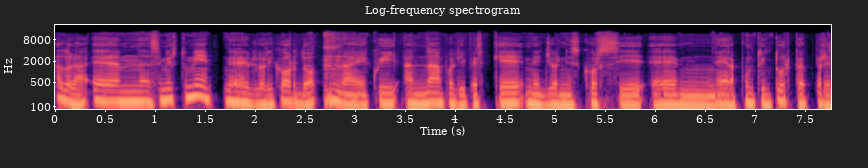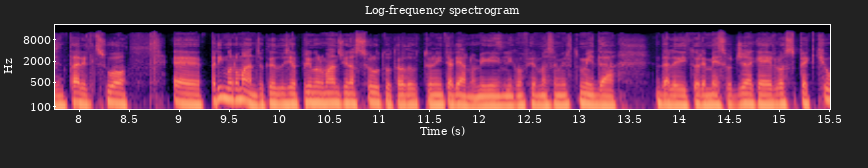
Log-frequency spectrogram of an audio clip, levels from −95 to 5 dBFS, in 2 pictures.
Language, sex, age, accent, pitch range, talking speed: Italian, male, 30-49, native, 105-125 Hz, 185 wpm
